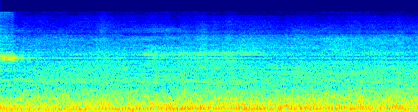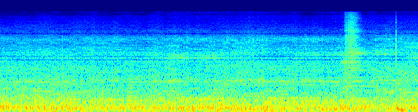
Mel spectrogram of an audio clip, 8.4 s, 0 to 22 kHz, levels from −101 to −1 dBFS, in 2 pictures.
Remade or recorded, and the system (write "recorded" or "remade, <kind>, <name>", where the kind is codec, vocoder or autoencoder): remade, codec, SNAC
